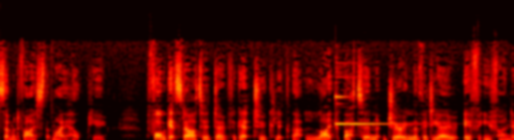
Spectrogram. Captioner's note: 'ding' sound effect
